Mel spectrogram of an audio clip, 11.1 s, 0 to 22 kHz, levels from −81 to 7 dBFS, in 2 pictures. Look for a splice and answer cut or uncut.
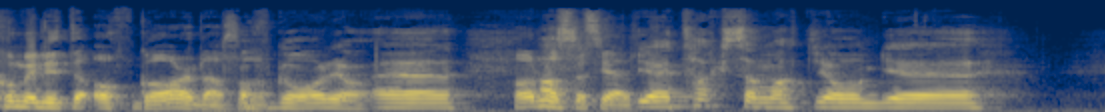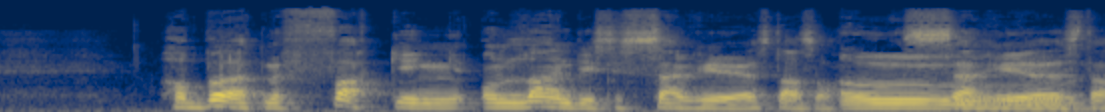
uncut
